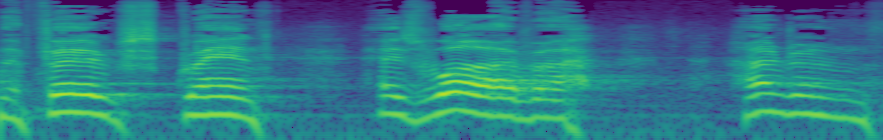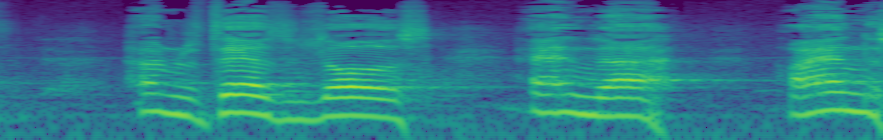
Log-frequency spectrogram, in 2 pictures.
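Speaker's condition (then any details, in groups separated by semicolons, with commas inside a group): MND; voice is going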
